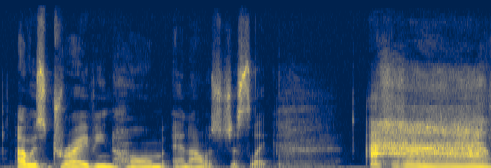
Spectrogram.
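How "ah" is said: high, sustained scream held on one note; drawn-out "ah" scream, reined in from full volume; retold scream. Driver alone going home after bad news, retold scream. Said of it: "screaming as loud as I could".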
